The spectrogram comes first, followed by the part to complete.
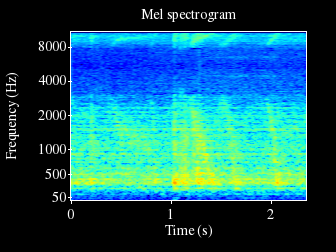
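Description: Receiver audio from a Yaesu FT-950 HF transceiver tuned across the 80 m band in lower sideband: steady static hiss while the dial sweeps, with a short louder gliding swell about a second in. No stations are heard, the sign of an 80 m band that is dead in the daytime.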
